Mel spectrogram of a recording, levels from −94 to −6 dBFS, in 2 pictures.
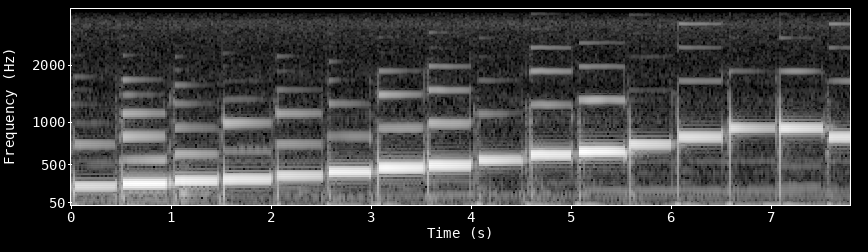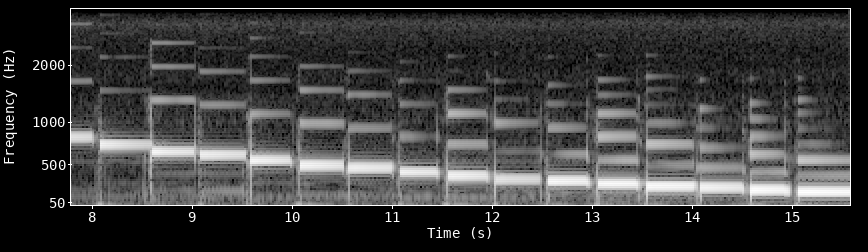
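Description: Nothing to flag: the music runs without any audible dropout, glitch or transport fault from beginning to end.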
